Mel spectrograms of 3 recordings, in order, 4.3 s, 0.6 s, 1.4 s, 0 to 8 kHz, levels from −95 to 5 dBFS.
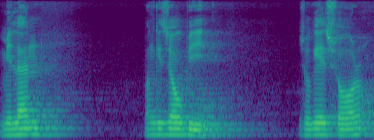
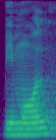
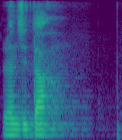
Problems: none marked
